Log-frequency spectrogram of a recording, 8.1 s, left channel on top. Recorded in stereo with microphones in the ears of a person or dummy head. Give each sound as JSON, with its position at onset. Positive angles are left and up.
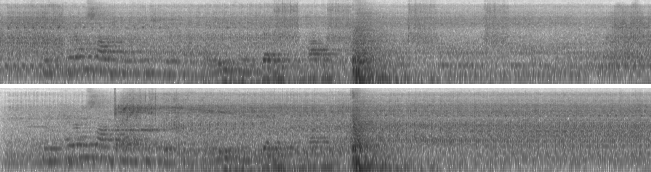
{"t": 0.5, "sound": "a woman speaking", "side_deg": 20, "distance_m": 2.0}
{"t": 2.5, "sound": "a man speaking", "side_deg": 20, "distance_m": 1.6}
{"t": 4.4, "sound": "a door slam", "side_deg": -25, "distance_m": 0.9}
